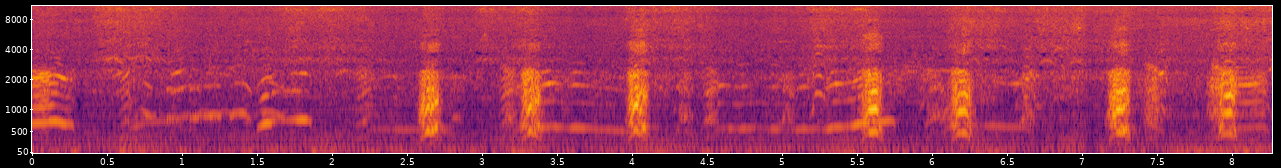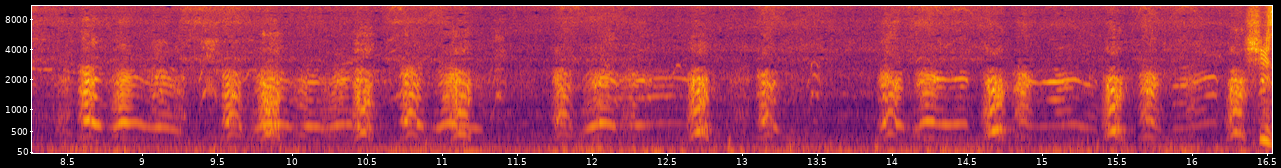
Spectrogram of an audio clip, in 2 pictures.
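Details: Presa Canario dog during a coursing aptitude qualifying run at the UKC Premier Nationals 2023; repeated high, wavering whines and sharp yelps, excited and uneven, over background music, with a person speaking.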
